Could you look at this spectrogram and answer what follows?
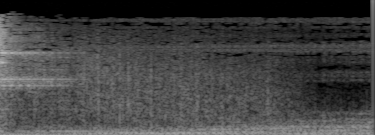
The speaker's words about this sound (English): Aimed right at the middle of that infuriating grate, the extra-strength Dark Explosion finally did the trick. It overwhelmed the anti-magic enchantment on the steel and the surrounding stone, blowing them apart.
